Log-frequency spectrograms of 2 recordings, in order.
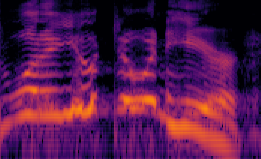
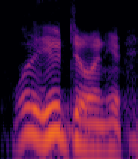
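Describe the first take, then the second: First: It sounds happy and welcoming. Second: It sounds annoyed and unwelcoming.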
